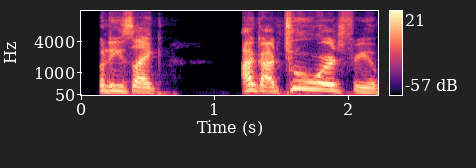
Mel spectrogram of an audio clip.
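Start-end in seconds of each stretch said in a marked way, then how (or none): 1.2-2.2 softer, put-on Brooklyn accent. Imitating how Chris Pratt voices Mario: Chris Pratt's Mario voice, soft Brooklyn. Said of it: "like, Brooklyn accent".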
